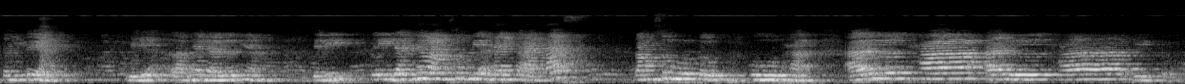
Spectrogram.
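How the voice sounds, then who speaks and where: A woman's voice: fairly high pitch, a little slow, long pauses, warm tone. A woman teaching Quran recitation to a group of women, patiently demonstrating each verse and explaining the rules. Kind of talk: tajwid lesson to women. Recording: echoey room, far from mic.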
